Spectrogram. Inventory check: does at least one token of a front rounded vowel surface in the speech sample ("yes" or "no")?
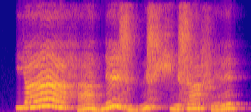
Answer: no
